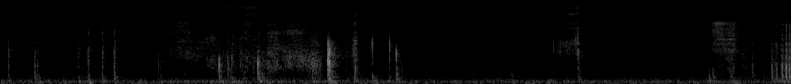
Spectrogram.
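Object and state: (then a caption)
Glossy book pages being rubbed and turned. Fingertips rub the glossy paper pages of an open book, then turn a page. Soft, bright brushing hiss swells and fades, broken by quick papery ticks and a sharper crinkle as the page moves.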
